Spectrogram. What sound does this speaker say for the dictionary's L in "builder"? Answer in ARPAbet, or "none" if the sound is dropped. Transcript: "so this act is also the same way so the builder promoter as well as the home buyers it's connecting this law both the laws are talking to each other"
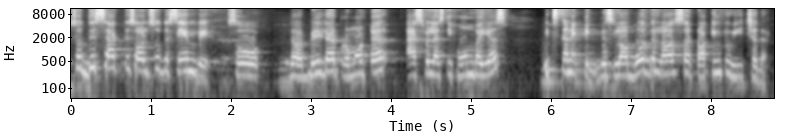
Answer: L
